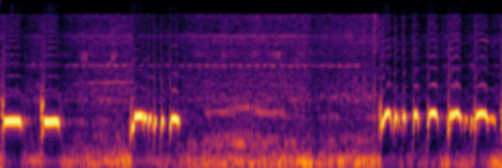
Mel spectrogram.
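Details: Female zebra dove calling to a male: a few coos, a short quick burst, a long lull with only low background noise, then a fresh run of rapid evenly pitched coos.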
